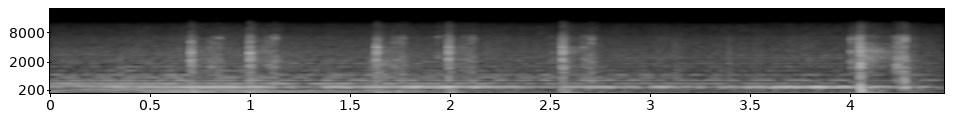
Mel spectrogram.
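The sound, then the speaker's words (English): Sharp, irregular typewriter keystrokes clack as Nurse Wainwright types in a waiting area, arriving singly and in quick pairs over a steady low hum, with no voices. “In the waiting area, Nurse Wainwright sits at a typewriter.”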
